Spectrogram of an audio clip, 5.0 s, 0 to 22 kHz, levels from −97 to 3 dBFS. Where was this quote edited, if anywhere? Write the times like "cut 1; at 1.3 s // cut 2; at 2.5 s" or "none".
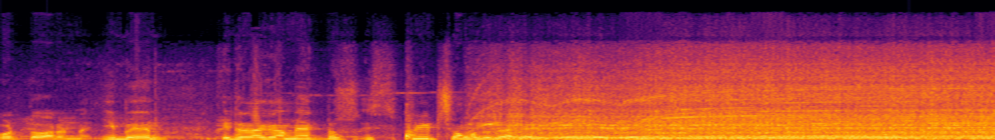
cut 1; at 0.9 s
